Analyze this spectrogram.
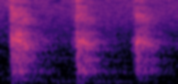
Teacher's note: this K is voiceless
